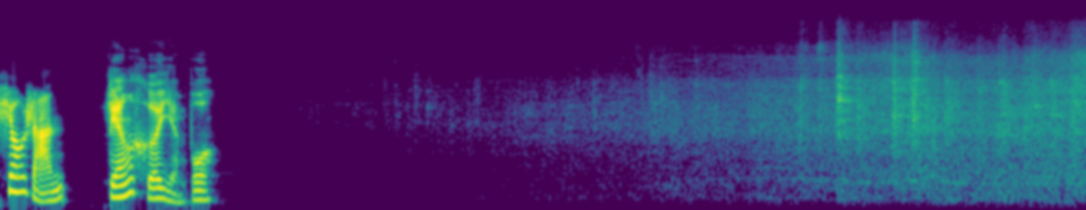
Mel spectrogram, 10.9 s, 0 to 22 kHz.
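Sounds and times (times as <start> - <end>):
speech: 0.1 - 2.2
subway train carriage rumbling along: 3.6 - 10.8
faint rhythmic rail clacks: 3.9 - 10.8.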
